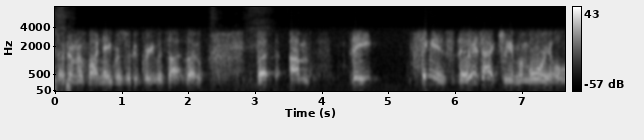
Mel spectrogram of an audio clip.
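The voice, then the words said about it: English accent. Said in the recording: “Is that an English accent I hear there? ... Oh, indeed I do, yes.”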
